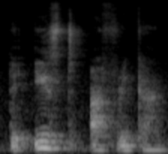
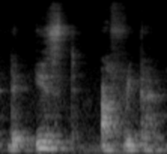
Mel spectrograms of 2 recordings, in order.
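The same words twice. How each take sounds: The two takes are said the same way.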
